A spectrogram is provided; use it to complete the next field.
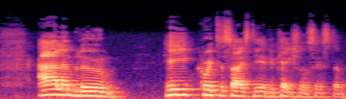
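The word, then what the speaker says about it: Allan Bloom: right now thank god for that finally correct alan bloom he criticized the educational system it's going down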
